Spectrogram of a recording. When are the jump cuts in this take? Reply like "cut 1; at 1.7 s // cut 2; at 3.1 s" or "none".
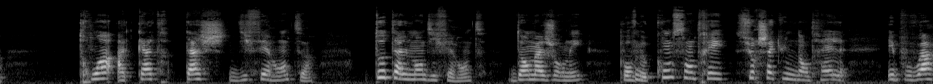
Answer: cut 1; at 6.4 s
